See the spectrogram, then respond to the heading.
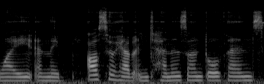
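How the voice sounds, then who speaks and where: The sound is dry with no echo, with light background noise and a fairly slow pace. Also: woman. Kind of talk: casual vlog chat. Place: garden. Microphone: phone near.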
